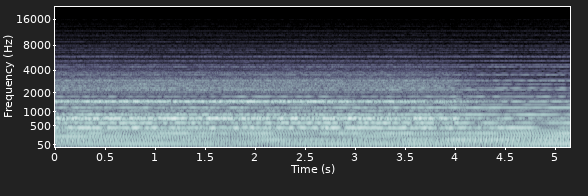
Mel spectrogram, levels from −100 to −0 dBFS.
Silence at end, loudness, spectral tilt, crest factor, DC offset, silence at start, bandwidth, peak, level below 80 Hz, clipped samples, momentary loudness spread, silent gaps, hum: 0 s; -16 LUFS; -7 dB/octave; 12 dB; 0.5%; 0 s; 7.4 kHz; -4 dBFS; -28 dBFS; under 0.1%; 4 LU; none; none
